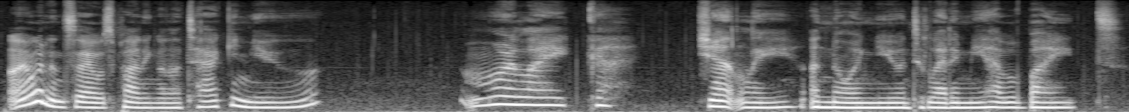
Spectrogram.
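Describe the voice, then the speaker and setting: A playful vampire woman, acted out by a female performer in an ASMR audio roleplay. Her voice sits a little on the low side. She is sardonic and flirty, bantering with cocky, teasing hunger. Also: measured pace, dark tone. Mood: playful pleading.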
